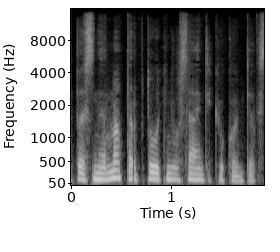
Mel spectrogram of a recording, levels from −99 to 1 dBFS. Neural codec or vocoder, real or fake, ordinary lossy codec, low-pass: codec, 44.1 kHz, 2.6 kbps, DAC; fake; AAC, 64 kbps; 14.4 kHz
